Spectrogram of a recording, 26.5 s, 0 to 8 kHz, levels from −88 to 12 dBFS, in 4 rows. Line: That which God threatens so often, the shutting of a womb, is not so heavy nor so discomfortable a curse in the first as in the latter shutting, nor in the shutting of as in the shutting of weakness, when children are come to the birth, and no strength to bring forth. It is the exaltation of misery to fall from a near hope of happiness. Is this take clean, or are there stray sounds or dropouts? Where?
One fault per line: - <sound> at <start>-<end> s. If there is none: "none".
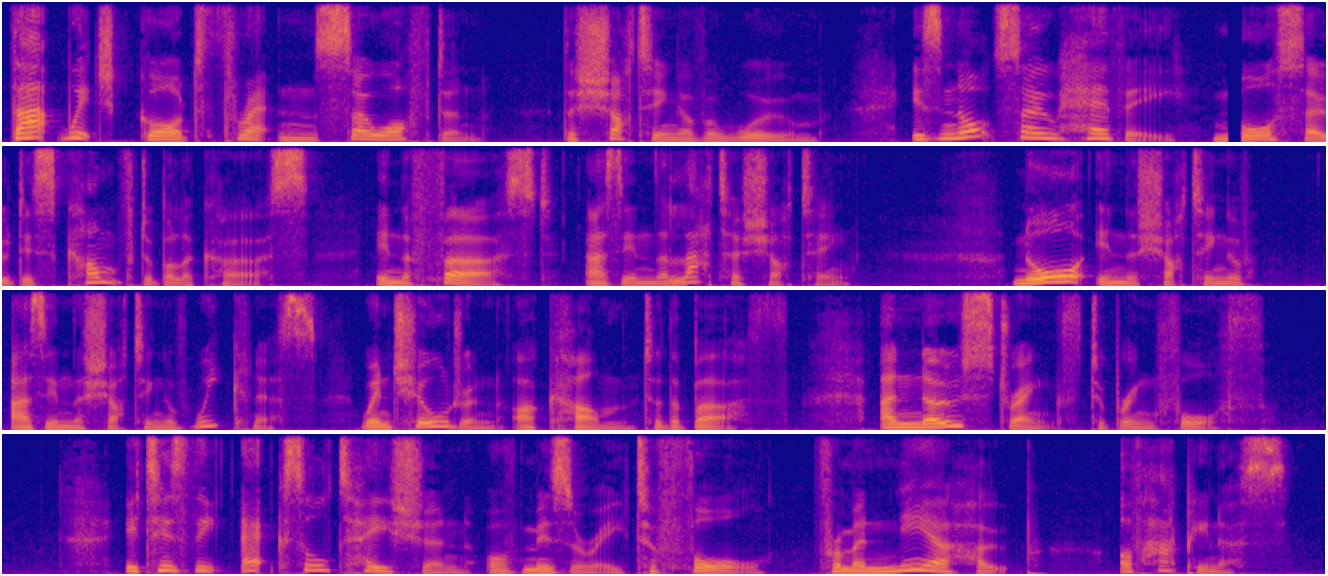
- dropout at 6.1-6.2 s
